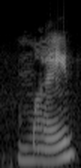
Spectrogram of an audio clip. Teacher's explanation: माइन, M, M जो है माइन, M बोलते हैं जैसे लिप्स को लिप्स के साथ टच कर रहे हैं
